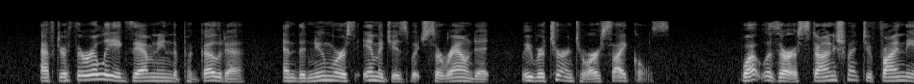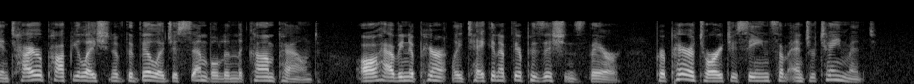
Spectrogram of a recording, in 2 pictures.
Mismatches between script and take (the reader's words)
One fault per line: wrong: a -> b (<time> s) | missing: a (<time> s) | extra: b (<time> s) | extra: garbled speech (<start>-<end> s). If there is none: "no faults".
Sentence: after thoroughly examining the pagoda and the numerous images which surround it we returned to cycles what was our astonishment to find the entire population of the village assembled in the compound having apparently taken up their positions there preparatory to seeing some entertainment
extra: our (5.9 s)
extra: all (12.7 s)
